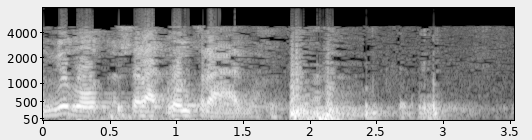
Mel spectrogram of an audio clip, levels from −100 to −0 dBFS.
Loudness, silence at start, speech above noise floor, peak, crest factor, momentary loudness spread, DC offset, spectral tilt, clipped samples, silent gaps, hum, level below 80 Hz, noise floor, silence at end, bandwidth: -9 LUFS; 0 s; 24 dB; 0 dBFS; 8 dB; 12 LU; under 0.1%; -8 dB/octave; 2%; none; none; -20 dBFS; -31 dBFS; 0.3 s; 8 kHz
